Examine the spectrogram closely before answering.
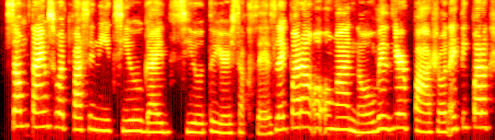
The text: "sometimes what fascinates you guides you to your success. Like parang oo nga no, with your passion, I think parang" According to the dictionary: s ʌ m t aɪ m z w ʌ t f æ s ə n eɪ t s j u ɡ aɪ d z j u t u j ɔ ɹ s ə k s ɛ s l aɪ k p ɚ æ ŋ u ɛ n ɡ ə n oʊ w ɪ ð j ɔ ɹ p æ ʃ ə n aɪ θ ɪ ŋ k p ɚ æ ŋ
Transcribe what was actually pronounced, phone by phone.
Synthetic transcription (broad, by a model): s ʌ m t aɪ m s w ʌ t f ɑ s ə n eɪ t s j u ɡ aɪ d s j u t u j ɔ ɹ s ə k s ɛ s l aɪ k p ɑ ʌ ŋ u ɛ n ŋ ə n oʊ w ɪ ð j ɔ ɹ p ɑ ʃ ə n aɪ t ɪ ŋ k p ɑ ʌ ŋ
